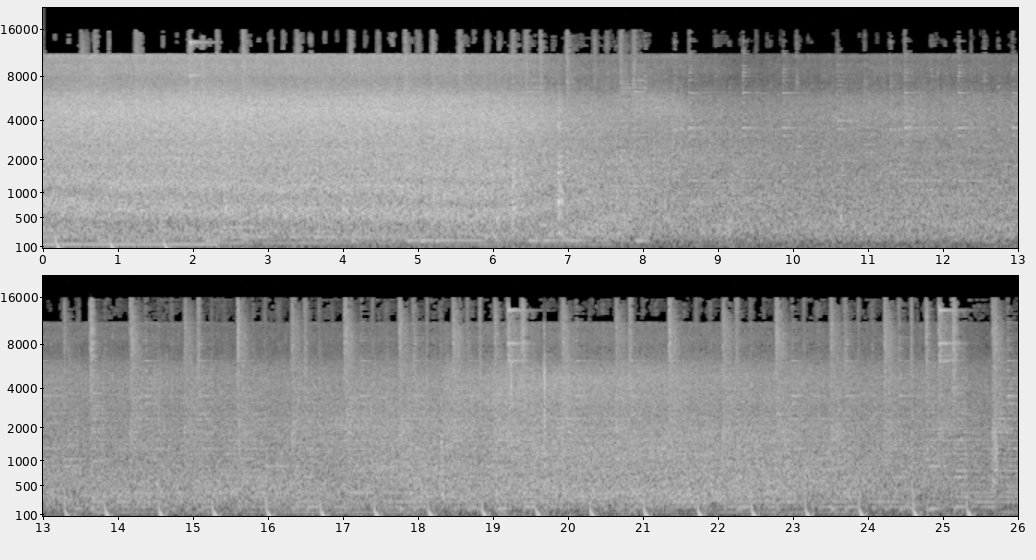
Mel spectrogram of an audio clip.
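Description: Rushing whitewater of the McCloud River, loudest for the first seven seconds or so, under background music with a steady beat of about two thumps a second.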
